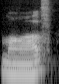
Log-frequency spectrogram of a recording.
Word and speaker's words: mauve: So mauve has the aw vowel and a V, mauve.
